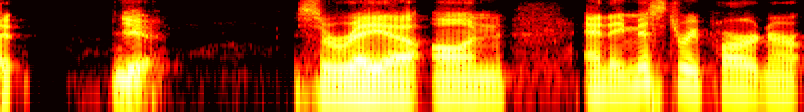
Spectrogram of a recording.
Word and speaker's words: Saraya: Saraya on and a mystery partner on January 11th, I believe, on that episode of Dynamite in Los Angeles.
